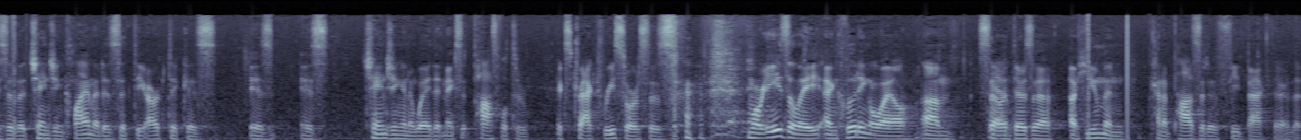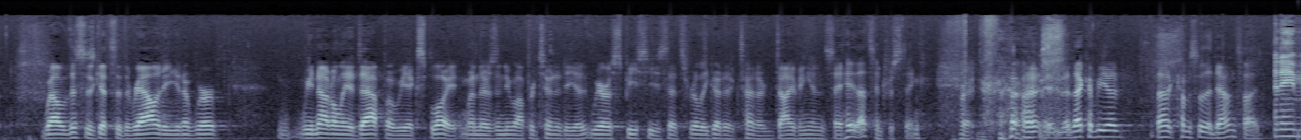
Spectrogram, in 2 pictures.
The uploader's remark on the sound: Panel discussion at The Actors’ Gang, an event put on in partnership with the UCLA Institute of the Environment and Sustainability and with Environmental Humanities at UCLA.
